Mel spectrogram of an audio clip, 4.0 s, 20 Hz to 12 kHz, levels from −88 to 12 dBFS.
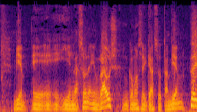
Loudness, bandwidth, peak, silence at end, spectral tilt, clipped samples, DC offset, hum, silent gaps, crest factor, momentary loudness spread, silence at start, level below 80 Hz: -11 LUFS; 11 kHz; 0 dBFS; 0 s; -7 dB/octave; 1%; under 0.1%; none; none; 10 dB; 5 LU; 0 s; -26 dBFS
